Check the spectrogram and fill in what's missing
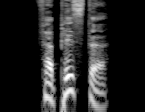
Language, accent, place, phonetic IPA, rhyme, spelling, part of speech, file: German, Germany, Berlin, [fɛɐ̯ˈpɪstə], -ɪstə, verpisste, adjective / verb, De-verpisste.ogg
- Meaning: inflection of verpissen: 1. first/third-person singular preterite 2. first/third-person singular subjunctive II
